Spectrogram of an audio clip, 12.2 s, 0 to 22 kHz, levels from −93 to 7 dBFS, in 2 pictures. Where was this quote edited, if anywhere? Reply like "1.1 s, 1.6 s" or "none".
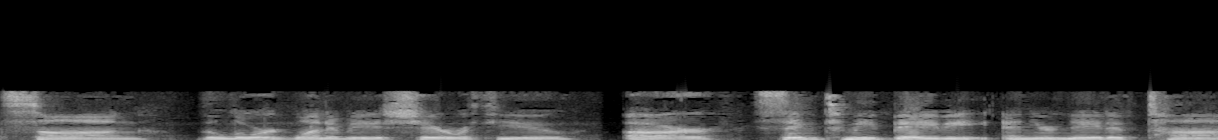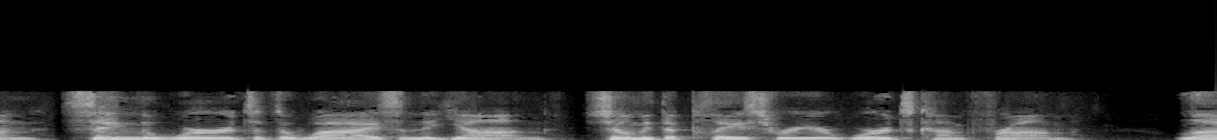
3.7 s, 6.4 s, 9.0 s

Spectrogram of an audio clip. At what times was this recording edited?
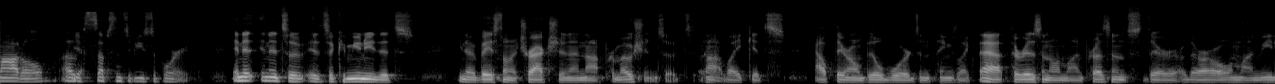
none

